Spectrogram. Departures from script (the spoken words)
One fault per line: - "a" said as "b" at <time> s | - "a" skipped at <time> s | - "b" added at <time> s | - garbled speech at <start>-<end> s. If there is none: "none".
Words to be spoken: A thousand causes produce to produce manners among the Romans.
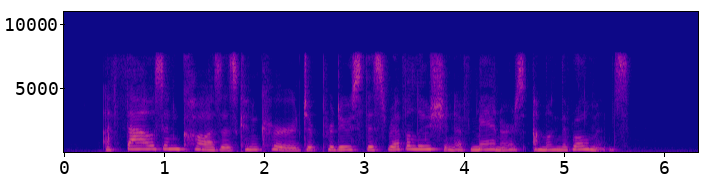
- "produce" said as "concurred" at 1.8 s
- "this revolution of" added at 3.0 s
